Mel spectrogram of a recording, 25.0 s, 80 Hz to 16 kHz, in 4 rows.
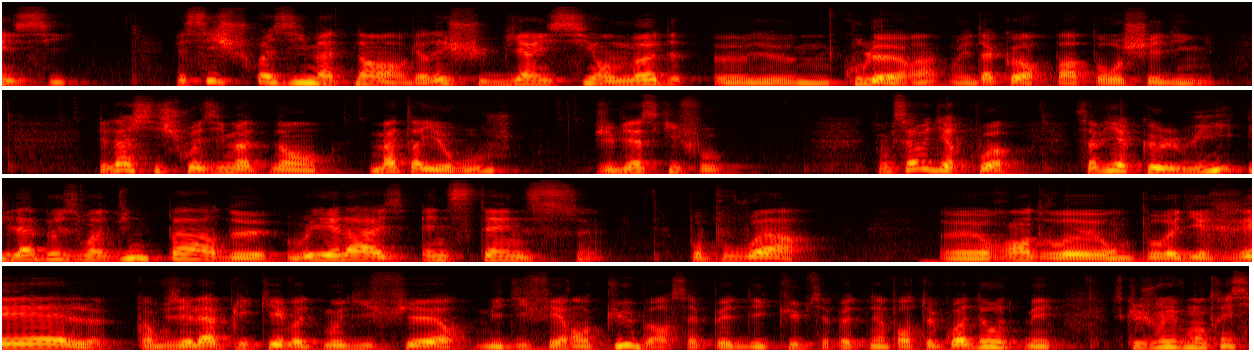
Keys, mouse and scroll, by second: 1.6 click, 4.5-5.8 scroll up 3, 8.0 click, 8.6-9.2 scroll down 1, 9.4-10.1 scroll up 2, 10.1 scroll down 2.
